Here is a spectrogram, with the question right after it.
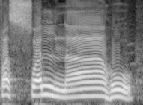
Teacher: نون کو کھینچیں گے کیونکہ کھڑا زبر ہے، یہاں تفصی، یہ سی، بعض لوگ کیا پڑھتے ہیں تفصیلا، سین سے، تو سین نہیں ہے صاد ہے، تفصیلا۔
